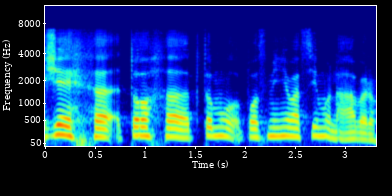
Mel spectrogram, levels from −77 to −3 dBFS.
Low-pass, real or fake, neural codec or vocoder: 7.2 kHz; fake; codec, 16 kHz, 0.3 kbps, FocalCodec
